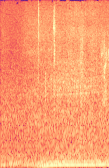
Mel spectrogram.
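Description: A car engine running with a low steady hum that grows louder about a second in.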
